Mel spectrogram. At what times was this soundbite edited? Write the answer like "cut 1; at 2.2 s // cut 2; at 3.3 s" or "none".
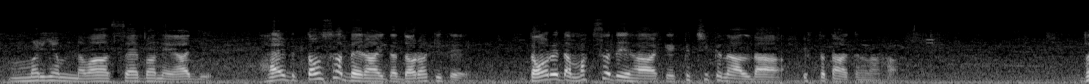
none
